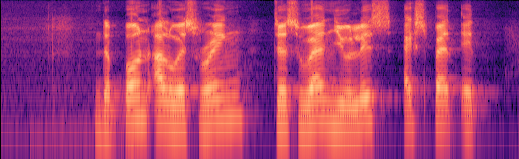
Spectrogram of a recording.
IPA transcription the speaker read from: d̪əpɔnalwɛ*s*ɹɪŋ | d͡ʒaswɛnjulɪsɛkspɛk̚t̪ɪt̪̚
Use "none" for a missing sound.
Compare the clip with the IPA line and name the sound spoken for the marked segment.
s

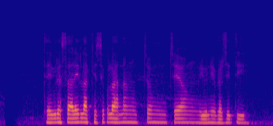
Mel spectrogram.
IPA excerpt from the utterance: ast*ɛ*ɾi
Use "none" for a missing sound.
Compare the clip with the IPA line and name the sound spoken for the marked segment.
a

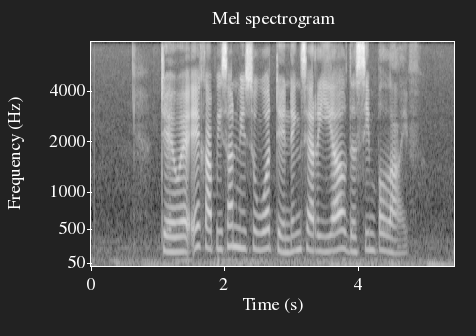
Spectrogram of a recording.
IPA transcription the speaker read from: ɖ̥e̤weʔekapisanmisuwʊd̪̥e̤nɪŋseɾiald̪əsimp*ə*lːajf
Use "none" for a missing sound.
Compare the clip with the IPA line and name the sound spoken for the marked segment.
ə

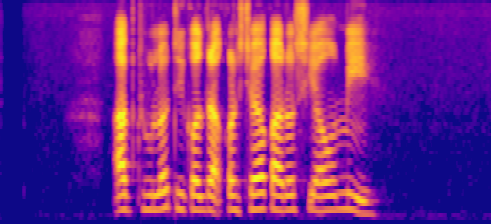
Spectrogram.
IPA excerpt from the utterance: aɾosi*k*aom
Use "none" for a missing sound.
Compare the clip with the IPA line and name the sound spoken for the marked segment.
none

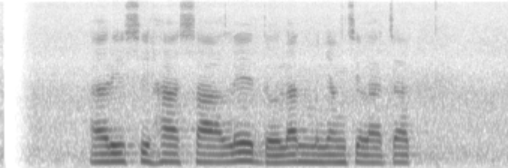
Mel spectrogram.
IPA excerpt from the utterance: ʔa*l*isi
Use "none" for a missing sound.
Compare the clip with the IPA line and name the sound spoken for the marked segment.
ɾ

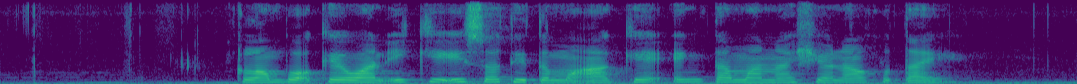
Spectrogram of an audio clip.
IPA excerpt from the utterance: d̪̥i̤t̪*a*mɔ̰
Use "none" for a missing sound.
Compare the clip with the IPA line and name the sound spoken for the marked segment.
ə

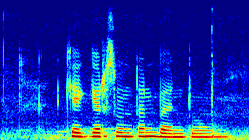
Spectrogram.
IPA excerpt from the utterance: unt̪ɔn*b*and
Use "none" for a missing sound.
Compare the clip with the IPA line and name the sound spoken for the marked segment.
b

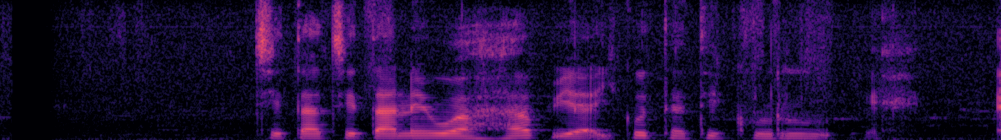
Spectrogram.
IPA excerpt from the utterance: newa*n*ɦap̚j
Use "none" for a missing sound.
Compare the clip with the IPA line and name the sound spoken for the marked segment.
none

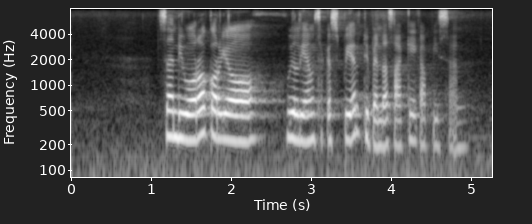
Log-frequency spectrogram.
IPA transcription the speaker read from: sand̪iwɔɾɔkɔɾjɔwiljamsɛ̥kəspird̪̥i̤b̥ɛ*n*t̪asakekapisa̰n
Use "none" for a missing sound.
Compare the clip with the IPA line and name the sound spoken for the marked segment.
n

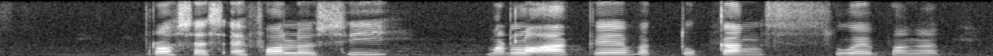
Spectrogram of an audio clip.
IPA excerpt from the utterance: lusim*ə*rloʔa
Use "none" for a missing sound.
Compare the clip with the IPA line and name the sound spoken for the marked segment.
ə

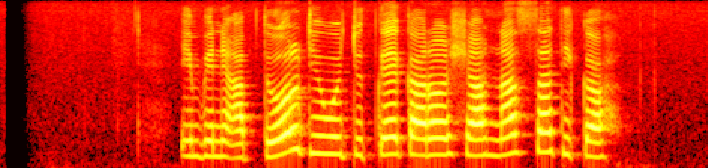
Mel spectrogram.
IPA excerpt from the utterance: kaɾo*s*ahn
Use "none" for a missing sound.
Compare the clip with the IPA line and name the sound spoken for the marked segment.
ʃ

